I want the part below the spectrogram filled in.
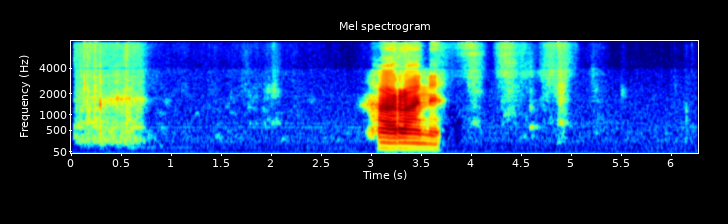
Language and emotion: Russian, neutral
